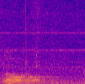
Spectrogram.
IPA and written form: klɔːθ (cloth)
